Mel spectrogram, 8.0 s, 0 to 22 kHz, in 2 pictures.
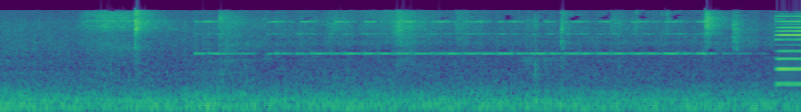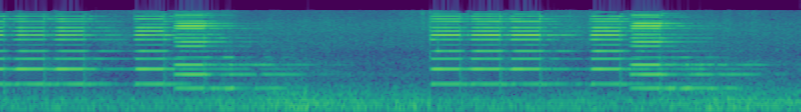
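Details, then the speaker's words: Dräger Savina 300 ventilator after switching on: repeated high electronic beeps in short bursts over background music, the standby alert tone as it enters standby mode. "saya akan bunyi standby seperti ini"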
